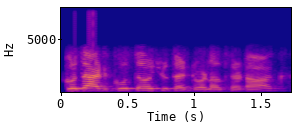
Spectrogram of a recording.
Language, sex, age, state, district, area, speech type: Kashmiri, male, 18-30, Jammu and Kashmir, Ganderbal, rural, conversation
